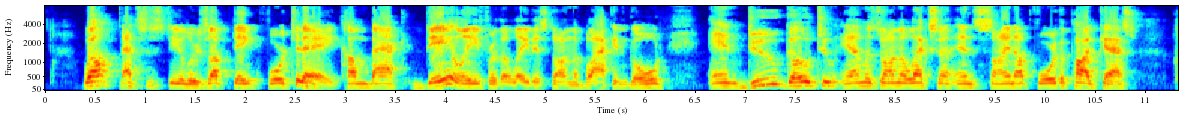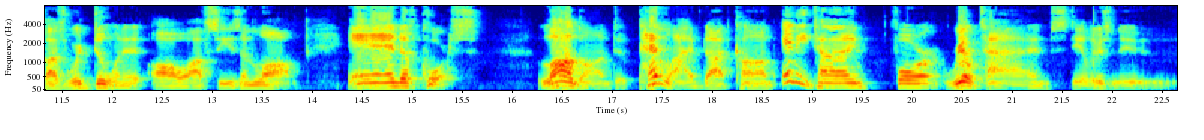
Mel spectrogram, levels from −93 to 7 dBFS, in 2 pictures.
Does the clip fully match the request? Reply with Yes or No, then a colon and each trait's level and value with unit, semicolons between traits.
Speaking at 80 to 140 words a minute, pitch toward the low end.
Yes: slow, 135 wpm; low, 130 Hz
